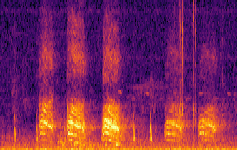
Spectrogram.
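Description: A bird's harsh, caw-like calls, five in about four seconds, with a few short sharp taps between them.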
